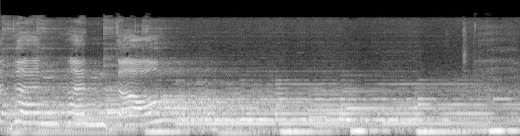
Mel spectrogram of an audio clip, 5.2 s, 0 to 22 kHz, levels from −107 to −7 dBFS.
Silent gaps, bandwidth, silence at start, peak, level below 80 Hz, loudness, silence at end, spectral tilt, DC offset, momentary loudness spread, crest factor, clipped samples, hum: none; 14 kHz; 0 s; -2 dBFS; -34 dBFS; -16 LUFS; 0 s; -7 dB/octave; under 0.1%; 5 LU; 12 dB; under 0.1%; none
